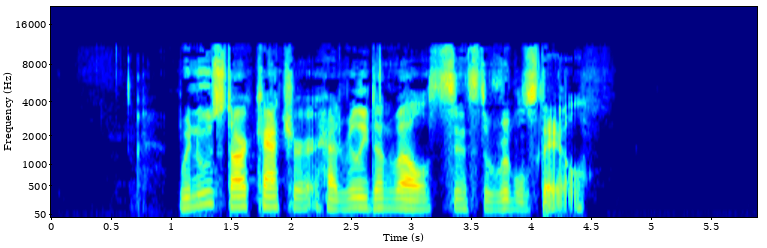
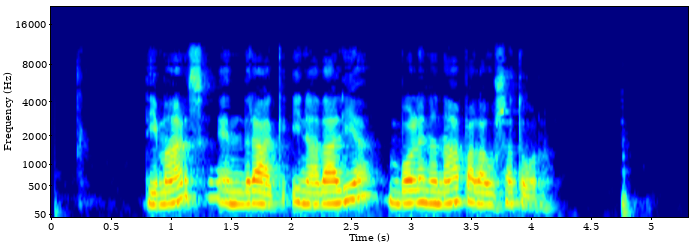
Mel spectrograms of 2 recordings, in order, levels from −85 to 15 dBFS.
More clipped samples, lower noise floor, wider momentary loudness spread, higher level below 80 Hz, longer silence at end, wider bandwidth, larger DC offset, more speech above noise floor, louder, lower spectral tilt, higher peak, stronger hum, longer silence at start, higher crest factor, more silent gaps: neither; first, -84 dBFS vs -78 dBFS; first, 12 LU vs 9 LU; second, -70 dBFS vs -58 dBFS; first, 1.45 s vs 0.5 s; about the same, 11.5 kHz vs 11 kHz; neither; about the same, 61 dB vs 60 dB; about the same, -21 LUFS vs -19 LUFS; second, -1 dB/octave vs -7 dB/octave; about the same, 0 dBFS vs -2 dBFS; neither; first, 1.1 s vs 0.8 s; first, 24 dB vs 18 dB; neither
